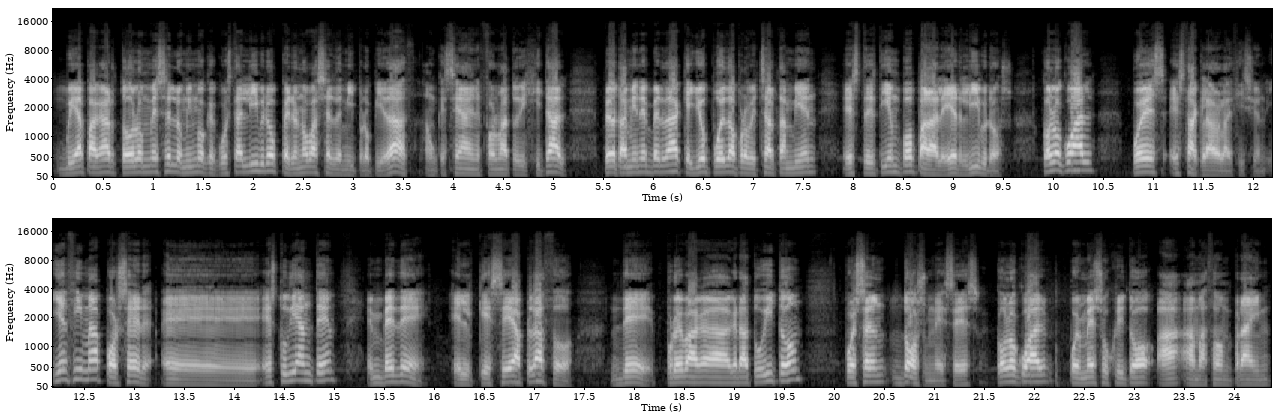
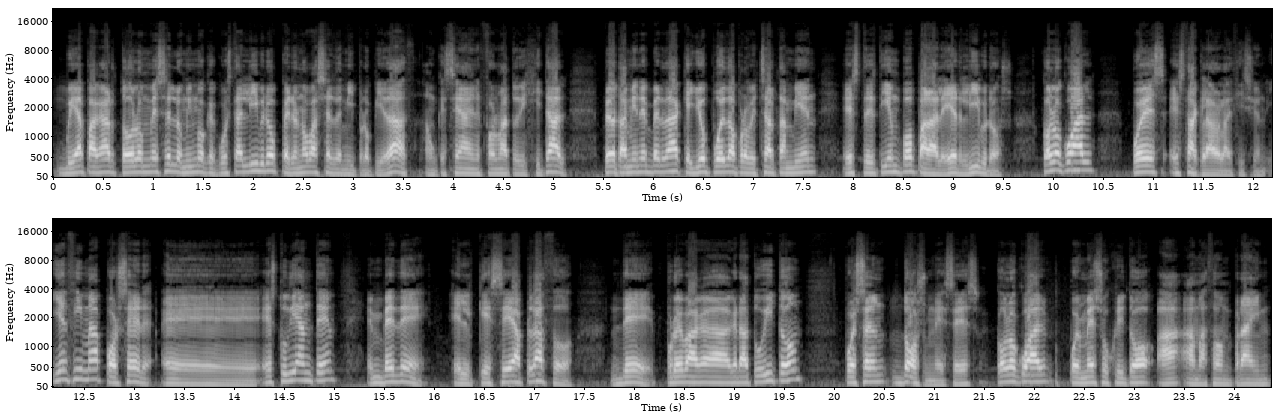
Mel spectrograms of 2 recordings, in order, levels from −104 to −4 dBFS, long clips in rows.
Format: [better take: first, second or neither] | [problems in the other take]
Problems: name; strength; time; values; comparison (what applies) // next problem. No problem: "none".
second | thin; very; fading below 450 Hz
